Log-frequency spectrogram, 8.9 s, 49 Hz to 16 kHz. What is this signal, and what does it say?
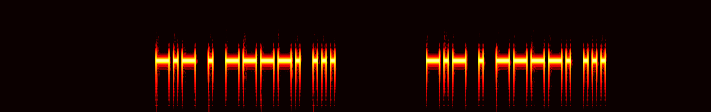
Morse code, heard as a keyed tone, about 22 wpm, 700 Hz. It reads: KE9S KE9S
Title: USA Call Signs - 4 Characters - Repeated 2x - 22wpm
